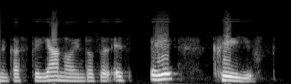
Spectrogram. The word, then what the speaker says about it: Kyiv: Entonces, dime cómo tengo que decir Kiev adecuadamente, porque al parecer, si digo Kiev, estoy siendo prorruso. – Porque pronunciar Kiev es pronunciar en ruso. En ucraniano lo correcto sería Kyiv. – Kyiv.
